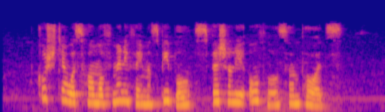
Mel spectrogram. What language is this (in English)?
English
